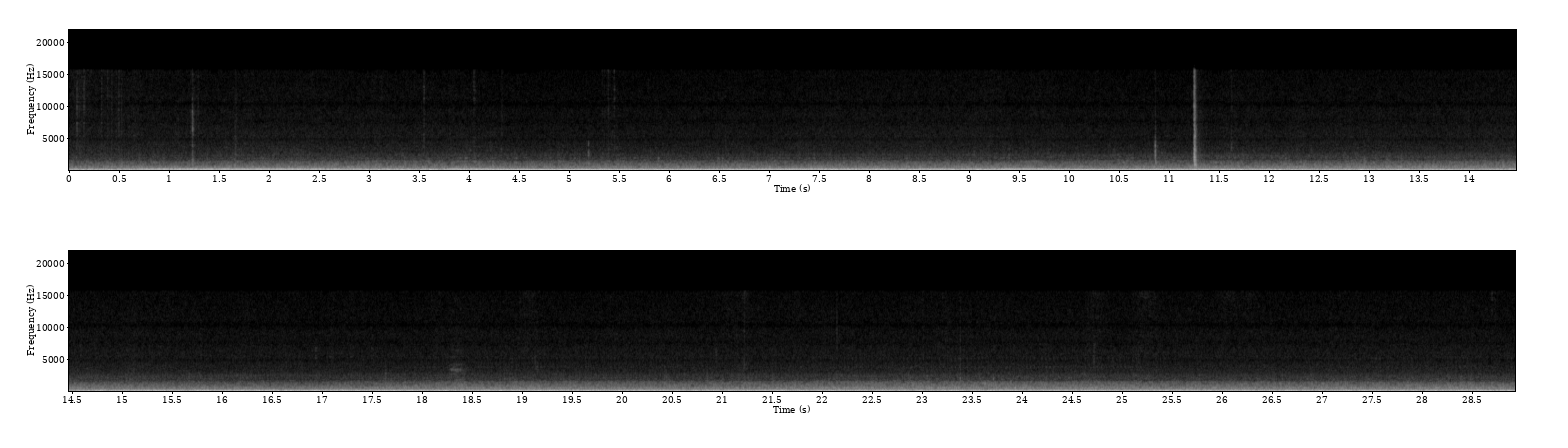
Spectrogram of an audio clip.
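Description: Low, steady rumble of a Mercedes-Benz car driving on a snow-covered street, heard from inside the cabin. It grows louder for a few seconds twice, about four and ten seconds in.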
